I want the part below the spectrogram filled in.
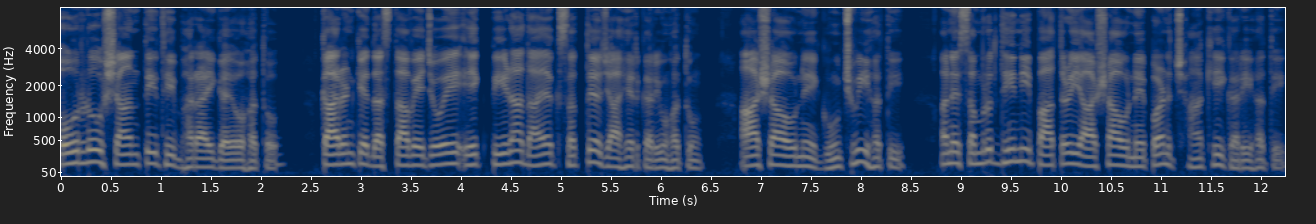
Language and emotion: Gujarati, sad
